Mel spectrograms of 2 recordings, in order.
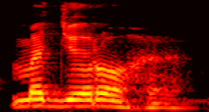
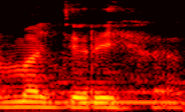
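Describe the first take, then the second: First: The middle syllable has an open 'a' vowel. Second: The middle syllable's vowel is tilted toward 'i'. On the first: "Kan biasanya dibaca apa?" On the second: "karena hukumnya imalah menjadi dibaca majriha"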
